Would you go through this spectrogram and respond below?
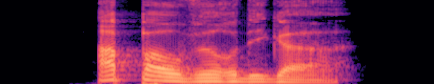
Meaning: inflection of abbauwürdig: 1. strong/mixed nominative masculine singular 2. strong genitive/dative feminine singular 3. strong genitive plural
- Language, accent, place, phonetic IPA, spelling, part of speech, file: German, Germany, Berlin, [ˈapbaʊ̯ˌvʏʁdɪɡɐ], abbauwürdiger, adjective, De-abbauwürdiger.ogg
